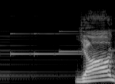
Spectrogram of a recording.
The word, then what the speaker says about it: Yog: Yog rhymes with log.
